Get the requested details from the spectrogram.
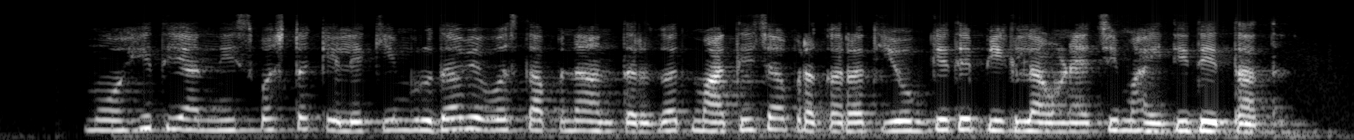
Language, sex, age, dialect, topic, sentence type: Marathi, female, 25-30, Standard Marathi, agriculture, statement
